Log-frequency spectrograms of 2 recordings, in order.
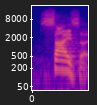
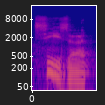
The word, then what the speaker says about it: Caesar: Siza is how I want to say it. Am I saying, is Siza correct? We'll have to watch a YouTube video. Caesar. Fuck! Caesar. Caesar. Caesar.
